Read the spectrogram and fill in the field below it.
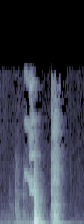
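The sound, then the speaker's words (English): A door swings shut with a solid low thud, followed a moment later by a second, brighter clack as it latches. Both are brief and fairly loud, with no voices. “Close the door, please.”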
